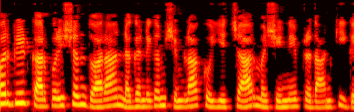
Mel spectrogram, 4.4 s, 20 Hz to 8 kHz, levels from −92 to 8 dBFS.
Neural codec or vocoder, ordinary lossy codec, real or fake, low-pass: none; none; real; 7.2 kHz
